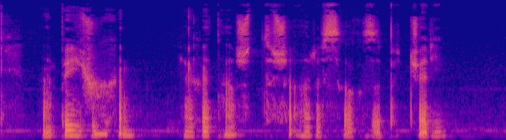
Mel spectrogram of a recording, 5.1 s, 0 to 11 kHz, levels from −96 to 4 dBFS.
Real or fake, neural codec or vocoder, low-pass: real; none; 9.9 kHz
